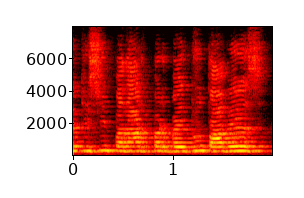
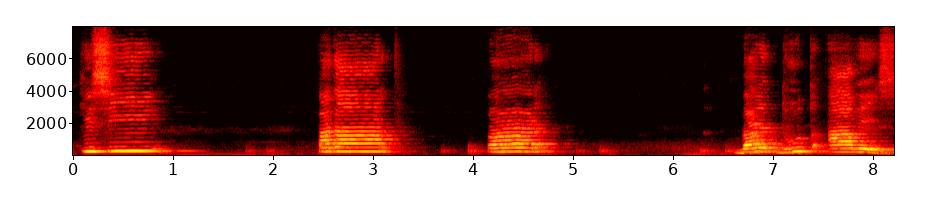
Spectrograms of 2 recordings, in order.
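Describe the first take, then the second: First: Said in the usual way. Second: Each word set apart by long pauses; slow, spaced-out teacher dictation. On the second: Shown as a demonstration. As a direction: dictate it word by word for note-taking. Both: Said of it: "इसको हम पढ़ेंगे".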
